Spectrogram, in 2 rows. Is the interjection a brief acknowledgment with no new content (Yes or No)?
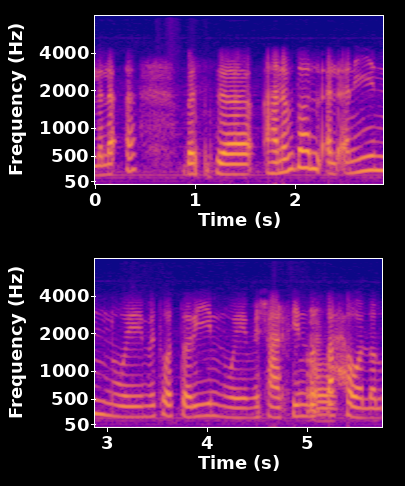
Yes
